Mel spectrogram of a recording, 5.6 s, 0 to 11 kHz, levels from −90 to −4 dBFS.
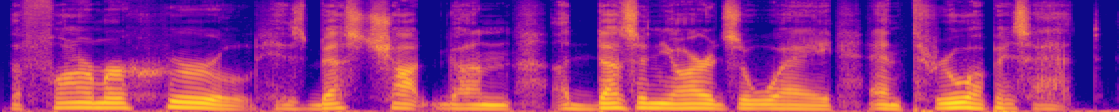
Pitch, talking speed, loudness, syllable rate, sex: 115 Hz, 160 wpm, -18 LUFS, 3.9 syllables/s, male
